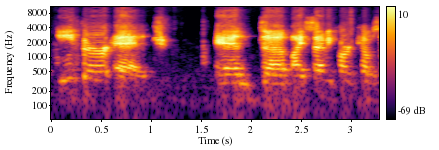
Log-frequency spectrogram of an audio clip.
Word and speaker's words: Etheredge: is as rich and it's spelled e th ER e mg e sub ether edge and my seven card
